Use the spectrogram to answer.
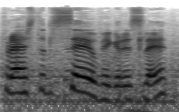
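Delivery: attempted English accent. Gamer mocking a strict nanny agency, attempted English accent. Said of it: "I cannot do the accent".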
